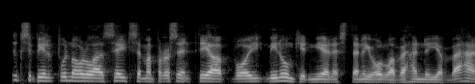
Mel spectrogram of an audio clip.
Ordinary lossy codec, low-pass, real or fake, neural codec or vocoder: none; 7.2 kHz; fake; codec, 16 kHz in and 24 kHz out, 0.6 kbps, FocalCodec, streaming, 2048 codes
